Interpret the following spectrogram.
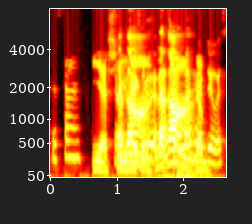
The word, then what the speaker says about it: Ligon: Ligon.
